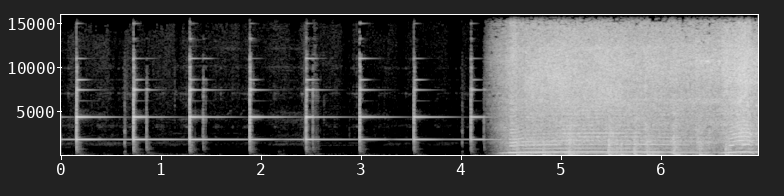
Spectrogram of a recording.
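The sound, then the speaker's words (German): A rope-haulage warning signal at the Hilbersdorf rail yard in Chemnitz, warning workers that the rope car cannot stop suddenly: about eight evenly spaced metallic bell strikes ring out, then a loud, sustained steam whistle blast with heavy hissing takes over, with no voices. “Er warnt die Arbeiter, dass sie jetzt besonders aufpassen müssen, weil der Seilwagen ja nicht plötzlich anhalten kann.”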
